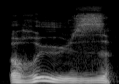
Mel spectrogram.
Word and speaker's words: ruse: On le fait un tout petit peu plus long, russe. Et maintenant, le raccourci russe. D'accord? Le deuxième, le B, z, ruse.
